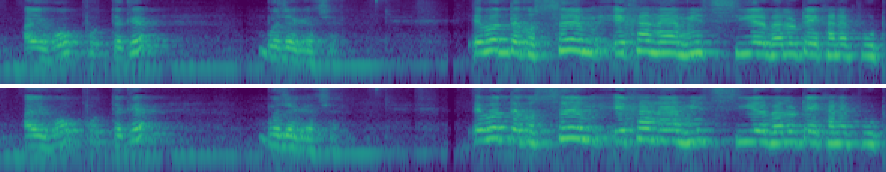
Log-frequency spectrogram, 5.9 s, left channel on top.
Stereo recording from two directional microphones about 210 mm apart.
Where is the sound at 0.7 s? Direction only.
30° left (ahead or behind).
